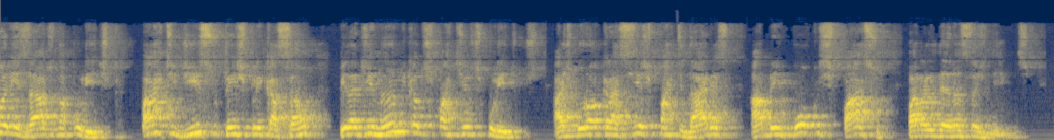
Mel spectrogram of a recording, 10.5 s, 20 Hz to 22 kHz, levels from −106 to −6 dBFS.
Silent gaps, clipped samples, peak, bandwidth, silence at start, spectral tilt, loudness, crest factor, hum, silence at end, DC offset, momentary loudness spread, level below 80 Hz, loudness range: none; under 0.1%; -2 dBFS; 11.5 kHz; 0 s; -6 dB/octave; -13 LUFS; 12 dB; none; 0.3 s; under 0.1%; 7 LU; -52 dBFS; 1 LU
